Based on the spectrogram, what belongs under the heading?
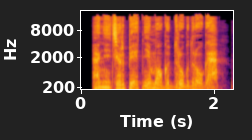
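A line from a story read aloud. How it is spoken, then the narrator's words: Muttering. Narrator (Russian): пробормотал Эльбрус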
